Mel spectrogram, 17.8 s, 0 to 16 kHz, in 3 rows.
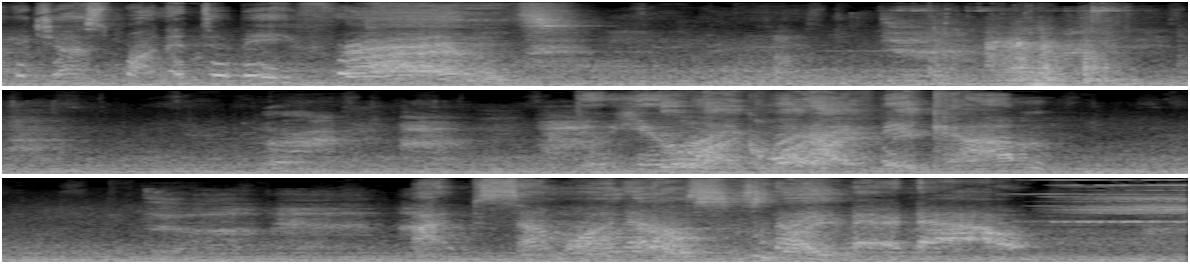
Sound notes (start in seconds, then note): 4.8 chain rattling; 7.2 Clint groaning softly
